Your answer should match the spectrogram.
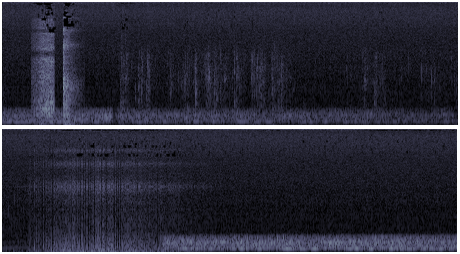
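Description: Muffled underwater ambience in a cartoon soundtrack: a steady low drone with a faint hum and scattered faint clicks. About ten seconds in it swells into a low rushing whoosh, then settles back into the drone.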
